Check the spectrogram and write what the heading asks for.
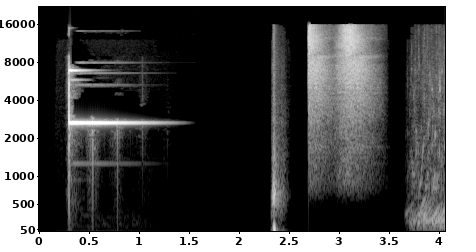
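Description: Subscribe-button animation sound effects: a bright bell-like notification ding that rings out and fades over about a second, then a single sharp click and two quick whooshes.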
